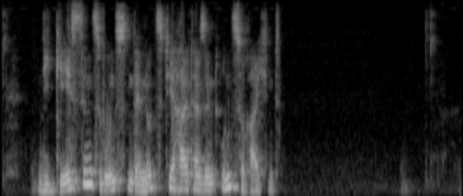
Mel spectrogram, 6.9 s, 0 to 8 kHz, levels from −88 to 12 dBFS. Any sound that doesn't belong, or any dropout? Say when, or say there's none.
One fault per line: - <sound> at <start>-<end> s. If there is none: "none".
none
